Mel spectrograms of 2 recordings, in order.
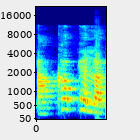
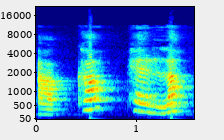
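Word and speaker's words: a cappella: 부터 시작이 되었습니다 여러분들이 아카펠라 글자를 한번 읽어볼까요 여러분들이 무의식 중에 아카펠라 이렇게 끄 서 일금 친구들이 꽤 있을텐데 사실 이 아카펠라 는 아 카펠라 라고 부릅니다 카펠라 풍으로 라고 읽을 수가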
